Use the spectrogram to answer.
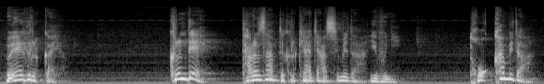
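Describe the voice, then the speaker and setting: A middle-aged man preaching a lively sermon-lecture in a church, animated and jumping between quiet asides and loud acted-out outbursts. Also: high voice, fairly quick, creaky, breathy edge. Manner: animated, acts out market sellers with sudden loud outbursts. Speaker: pastor and Bible lecturer.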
